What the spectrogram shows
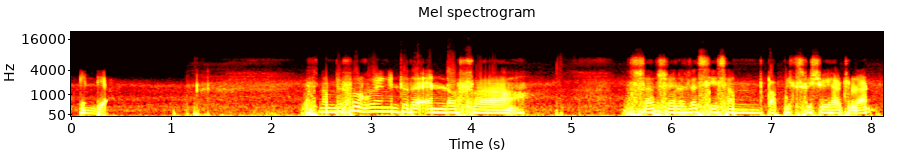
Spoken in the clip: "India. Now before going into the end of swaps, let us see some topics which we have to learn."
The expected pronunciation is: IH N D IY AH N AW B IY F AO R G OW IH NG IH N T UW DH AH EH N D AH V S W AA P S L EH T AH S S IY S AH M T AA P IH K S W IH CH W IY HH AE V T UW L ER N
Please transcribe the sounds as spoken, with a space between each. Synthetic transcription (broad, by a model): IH N D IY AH N AW B IY F AO R G OW IH NG IH N T UW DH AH EH N D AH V S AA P S L EH T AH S S IY S AH M T AA P IH K S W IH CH W IY HH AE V T UW L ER N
